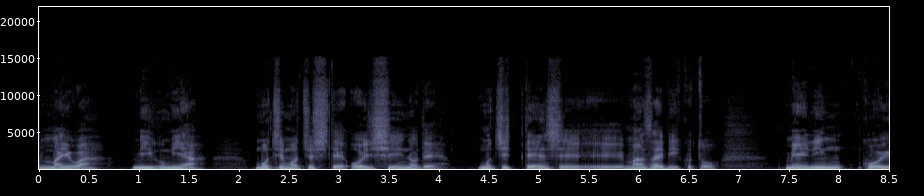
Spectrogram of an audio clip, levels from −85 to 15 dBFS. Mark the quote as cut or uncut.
uncut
